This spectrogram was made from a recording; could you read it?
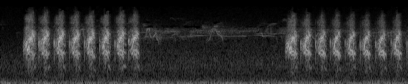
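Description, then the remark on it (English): A Steller's Jay gives rapid, harsh repeated calls, two bursts of about seven evenly spaced raucous notes separated by a brief pause with a faint thin whistle, loud with no talking. “When you hear this raucous call and see a bold flash of indigo blue swoop to your bird feeder, a Steller's Jay has arrived, and all the little birds dart for cover.”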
